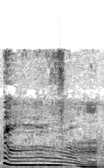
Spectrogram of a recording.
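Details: Labrador Retriever dog, freshly bathed pet, giving a playful 'threat' vocalization: one drawn-out tonal moan of about one and a half seconds, starting higher, holding a steady pitch, then sliding smoothly downward, with rich harmonics and a quiet background.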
